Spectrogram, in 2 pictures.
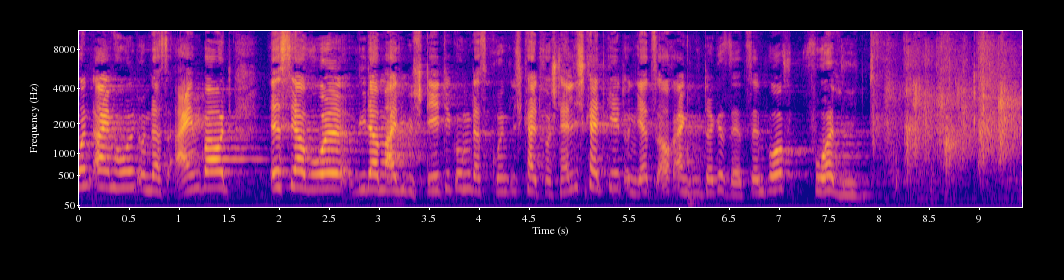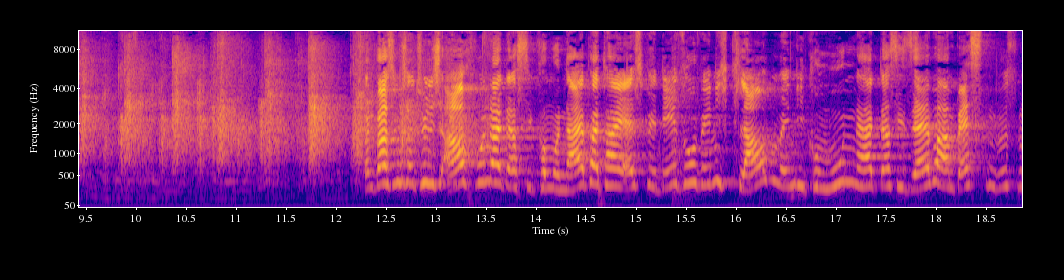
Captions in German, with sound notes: benötigt und das einbaut, ist wohl wieder einmal die Bestätigung, dass Gründlichkeit vor Schnelligkeit geht und jetzt auch ein guter Gesetzentwurf vorliegt. [Beifall BÜNDNIS 90/DIE GRÜNEN und vereinzelt CDU] Mich wundert natürlich auch, dass die Kommunalpartei SPD so wenig Glauben in die Kommunen hat, dass sie selbst am besten weiß,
